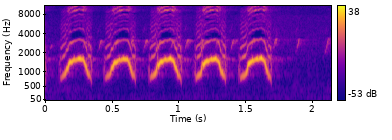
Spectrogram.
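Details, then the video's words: Morning song of a White-rumped shama provoking rivals: five loud, arched whistles, each rising then falling, repeated evenly about every third of a second, with a soft hum in the background. "HITUNGAN DETIK DI PAGI HARI BIKIN MURAI LAWAN AUTO NAIK EMOSI SEKETIKA"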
